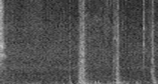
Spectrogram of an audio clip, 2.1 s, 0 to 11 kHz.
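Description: Rear side door of a 2019 Chevrolet Blazer being opened by hand: three short dull knocks and clicks about a second in and near the end, from the latch and handling.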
